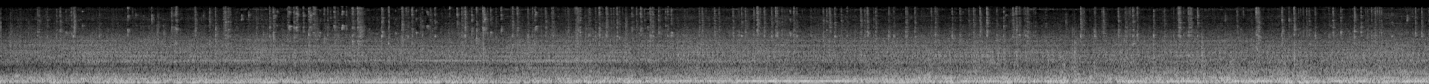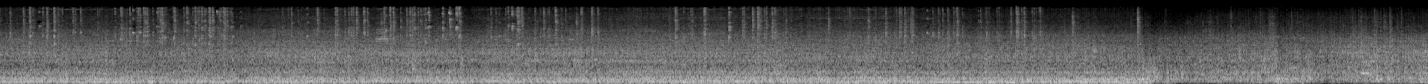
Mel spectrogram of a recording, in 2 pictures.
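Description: Vehicle engine running steadily while driving on a rough dirt road, heard from inside the cab, with many small rattles and knocks over the engine note. Near the end the engine note drops for a moment.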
